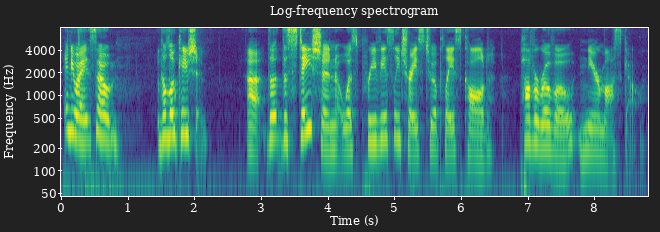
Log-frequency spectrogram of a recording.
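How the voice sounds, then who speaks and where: A woman's voice: mid-range voice, expressive, unhurried. A woman in her thirties co-hosting a podcast in casual chat. She sometimes reads her research notes aloud. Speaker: podcast co-host.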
